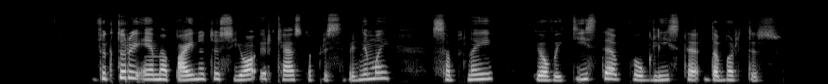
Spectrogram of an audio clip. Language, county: Lithuanian, Vilnius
